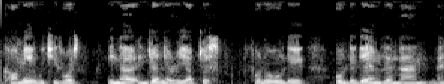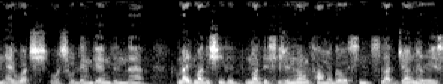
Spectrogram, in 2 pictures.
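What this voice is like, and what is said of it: Weird accent. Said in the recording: “he sounds like Ali G, cross with a slightly retarded or slightly more retarded Ashley Cole? What a weird accent.”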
